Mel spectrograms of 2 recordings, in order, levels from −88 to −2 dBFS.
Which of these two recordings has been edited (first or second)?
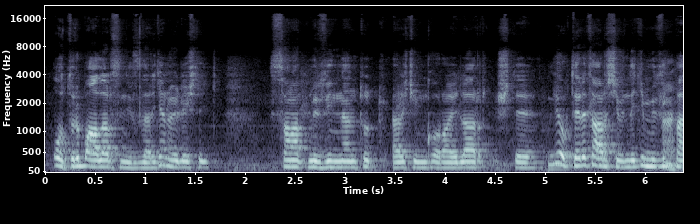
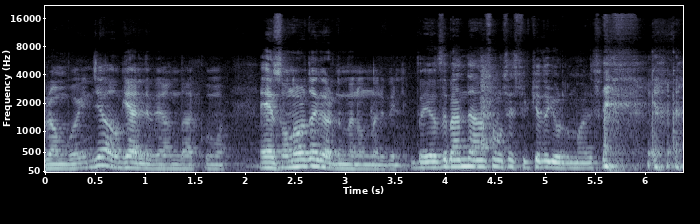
first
